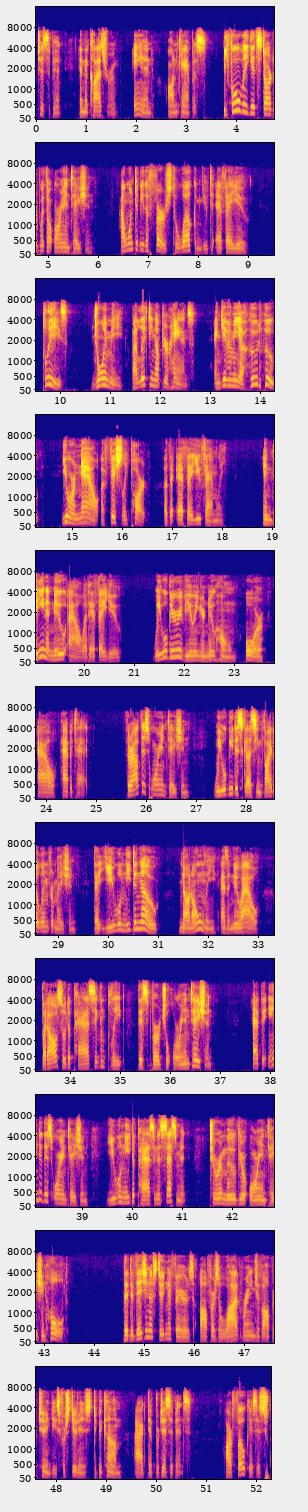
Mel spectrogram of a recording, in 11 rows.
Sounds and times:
Speech: 0.0 - 18.2, 18.8 - 20.8, 21.4 - 25.0, 25.6 - 37.0, 37.6 - 43.6, 44.6 - 50.8, 51.4 - 52.3.

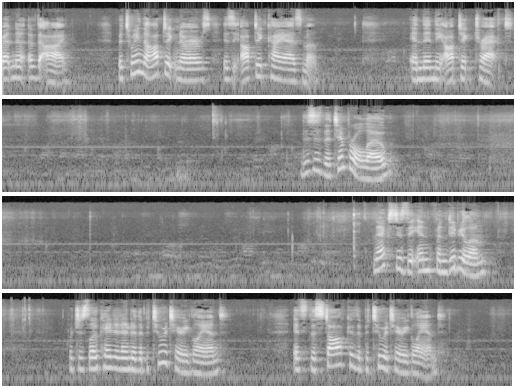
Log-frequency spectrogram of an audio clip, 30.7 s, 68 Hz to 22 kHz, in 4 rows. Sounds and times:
Speech: 0.0 - 1.1, 1.7 - 15.0, 17.3 - 22.8, 24.0 - 26.5, 27.4 - 30.0.

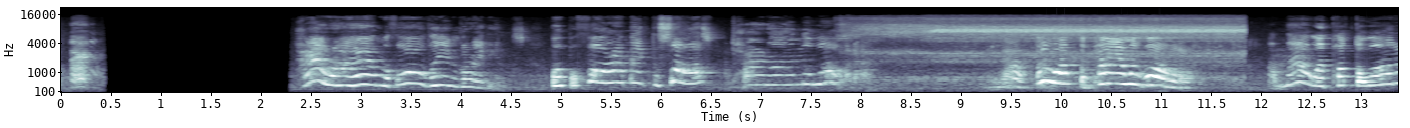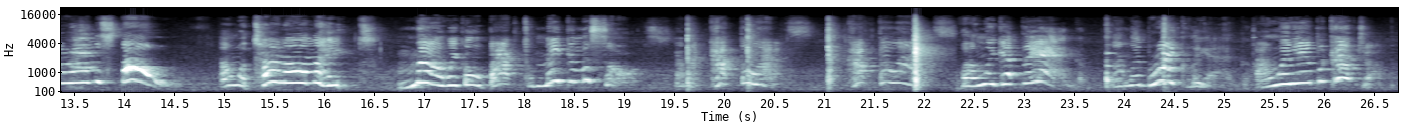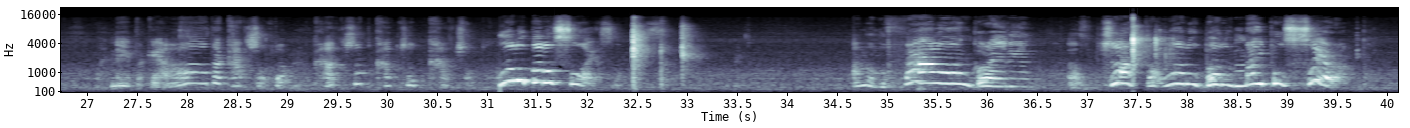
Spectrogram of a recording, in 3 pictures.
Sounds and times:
Speech: 2.4 - 8.2, 9.3 - 11.4, 12.1 - 32.9, 34.7 - 39.8.

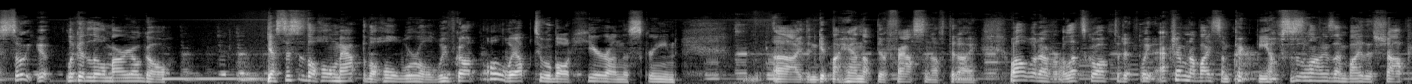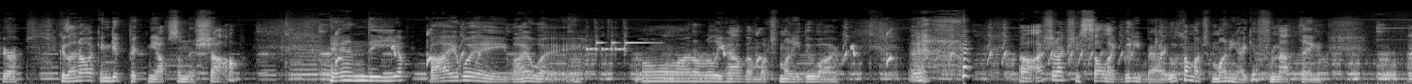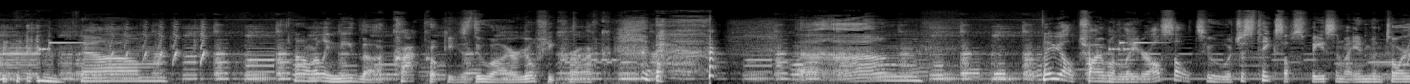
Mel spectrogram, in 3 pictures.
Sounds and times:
Speech: 0.0 - 1.7, 2.7 - 6.8, 7.6 - 16.6, 17.4 - 22.6, 24.3 - 27.4, 28.8 - 30.0, 31.1 - 34.4, 36.2 - 37.5, 38.7 - 42.3
Music: 0.0 - 42.3.

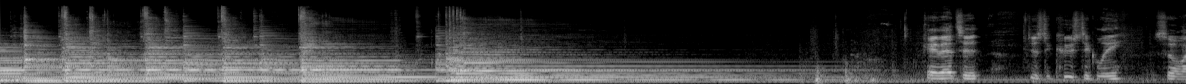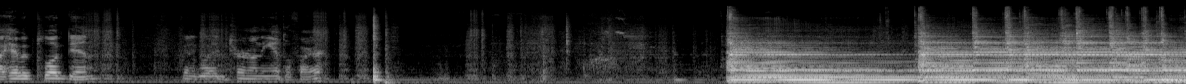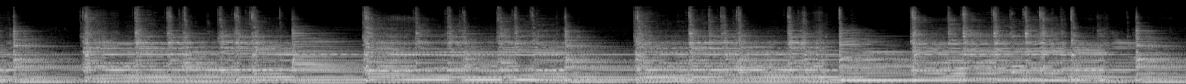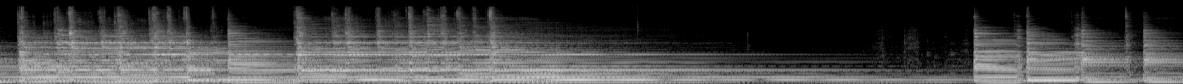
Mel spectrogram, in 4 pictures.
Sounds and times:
Bass guitar: 0.0 - 12.9, 13.5 - 47.4
Inside, small room: 0.0 - 47.4
Strum: 0.0 - 47.4
Speech: 9.2 - 12.9, 13.6 - 15.2.

